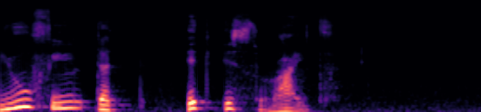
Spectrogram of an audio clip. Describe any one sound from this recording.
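An elderly woman speaks calmly and close to a microphone.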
